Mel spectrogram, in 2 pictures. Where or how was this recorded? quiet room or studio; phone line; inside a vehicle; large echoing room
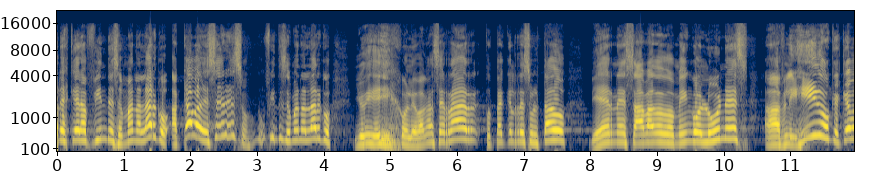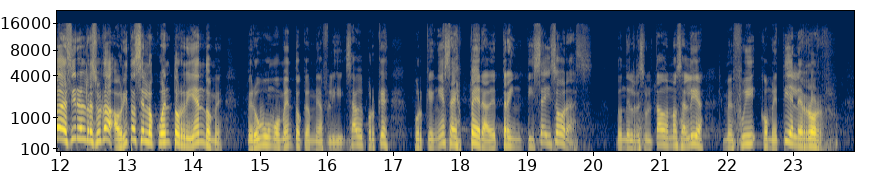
large echoing room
